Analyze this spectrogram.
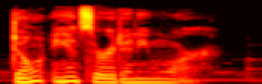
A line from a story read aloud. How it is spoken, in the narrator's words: calmly said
